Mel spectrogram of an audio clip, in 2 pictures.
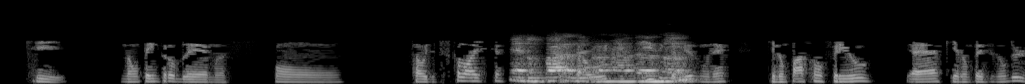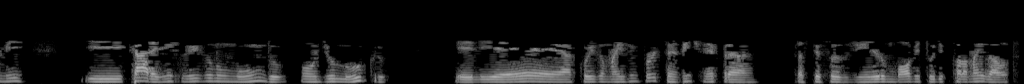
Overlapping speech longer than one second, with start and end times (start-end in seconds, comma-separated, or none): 5.6-6.9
